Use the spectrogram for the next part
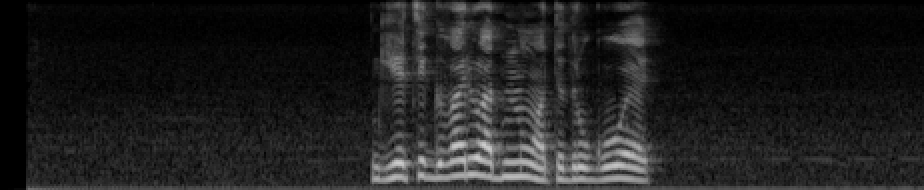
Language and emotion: Russian, angry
